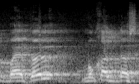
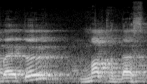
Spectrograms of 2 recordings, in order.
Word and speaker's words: بیت المقدس: بیت المقدس کو، جس کو لوگ بیت المقدس کہتے ہیں۔ صحیح تلفظ جو ہے وہ ہے بیت المقدس۔ ایک صلوات پڑھے بر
